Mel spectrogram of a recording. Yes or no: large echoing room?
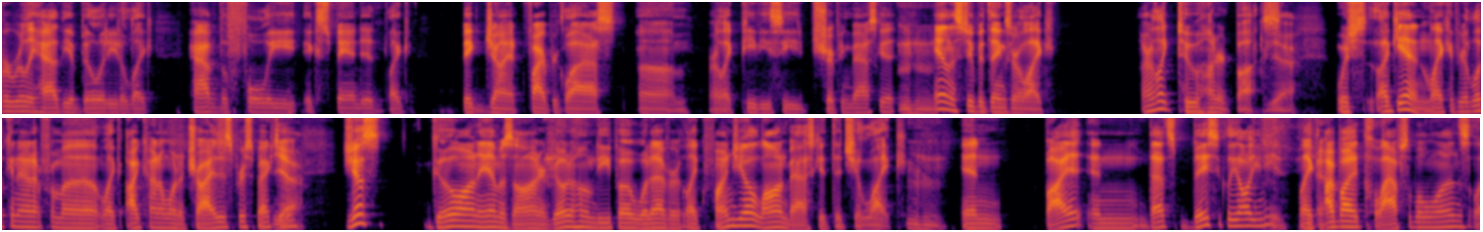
no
